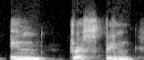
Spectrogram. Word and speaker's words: interesting: The stress is at the beginning. Interesting.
